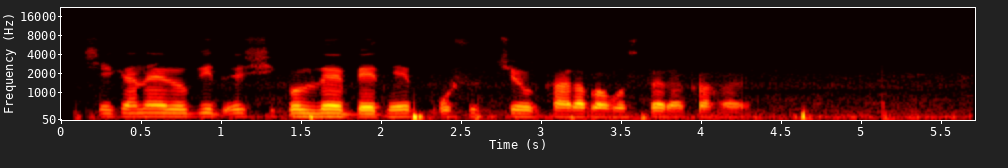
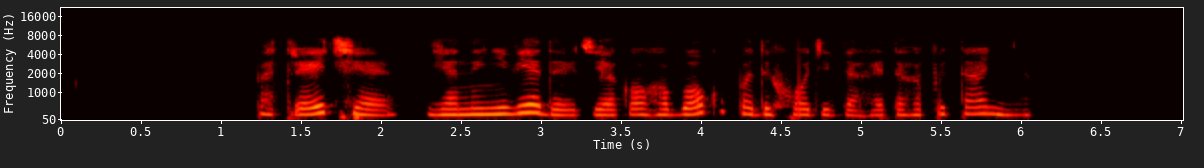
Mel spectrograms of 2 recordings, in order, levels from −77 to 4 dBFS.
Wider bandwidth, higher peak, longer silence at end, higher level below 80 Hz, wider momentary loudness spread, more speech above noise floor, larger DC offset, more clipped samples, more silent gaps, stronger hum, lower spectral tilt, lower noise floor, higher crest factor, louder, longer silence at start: about the same, 7.6 kHz vs 7.6 kHz; first, -6 dBFS vs -18 dBFS; second, 0.1 s vs 0.95 s; first, -46 dBFS vs -64 dBFS; about the same, 13 LU vs 12 LU; second, 22 dB vs 43 dB; neither; neither; neither; neither; first, -9 dB/octave vs -4 dB/octave; second, -49 dBFS vs -79 dBFS; about the same, 22 dB vs 20 dB; first, -28 LUFS vs -36 LUFS; second, 0.1 s vs 1.25 s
